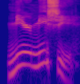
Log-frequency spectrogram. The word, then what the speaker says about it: Miramichi: Pronounced Miramichi.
